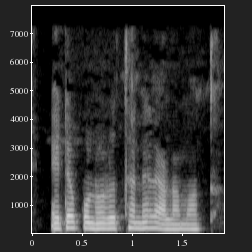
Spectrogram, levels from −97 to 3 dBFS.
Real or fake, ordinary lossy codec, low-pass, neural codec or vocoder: fake; MP3, 48 kbps; 7.2 kHz; vocoder, 44.1 kHz, 80 mel bands, Vocos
